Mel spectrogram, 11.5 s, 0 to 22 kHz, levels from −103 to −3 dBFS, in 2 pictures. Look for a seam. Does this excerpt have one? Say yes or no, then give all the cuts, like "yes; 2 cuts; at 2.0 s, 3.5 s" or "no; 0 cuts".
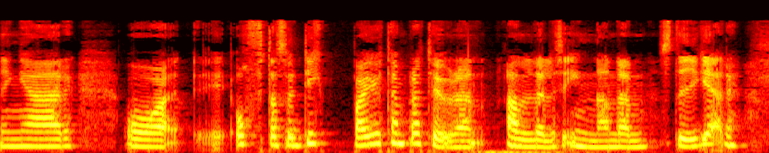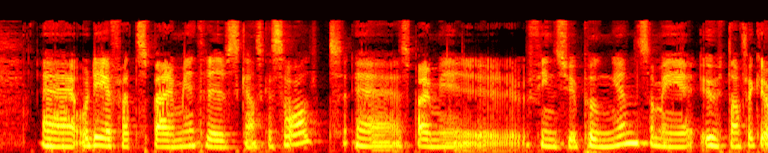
no; 0 cuts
